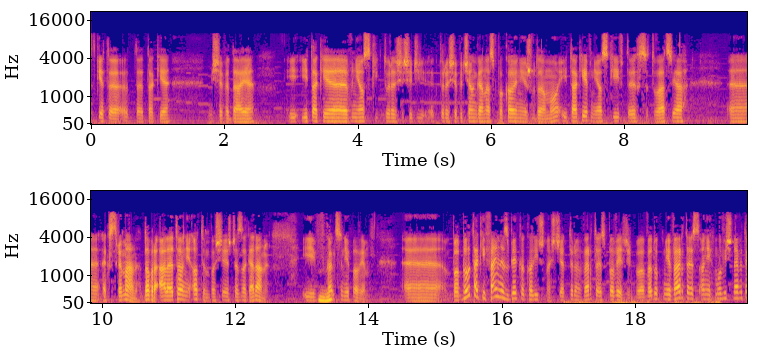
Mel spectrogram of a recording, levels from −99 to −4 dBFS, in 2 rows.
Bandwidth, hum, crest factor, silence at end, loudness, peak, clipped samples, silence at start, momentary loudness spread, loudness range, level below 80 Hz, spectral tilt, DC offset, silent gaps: 10 kHz; none; 22 dB; 0 s; -20 LUFS; 0 dBFS; under 0.1%; 0 s; 11 LU; 3 LU; -44 dBFS; -3 dB/octave; under 0.1%; none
